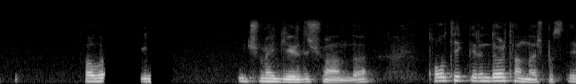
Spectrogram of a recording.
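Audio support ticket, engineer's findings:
Speech ducks hard, 1.04 to 1.61 s: level falls by up to about 40 dB, roughly half a second in all. Likely cause: speech suppressed in double talk, with the echo canceller mistaking near-end speech for loudspeaker echo and attenuating both. Nothing above 8 kHz throughout, which fits wideband Opus around 24 kbps through the WebRTC call path.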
